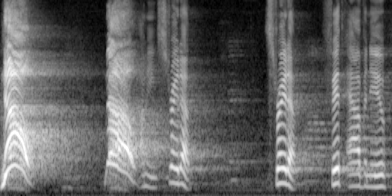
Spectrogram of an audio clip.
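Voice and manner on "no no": high, loud yelled no; retold shouted no. Pastor acting the men yelling no to prayer. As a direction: yell it, high and sharp.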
